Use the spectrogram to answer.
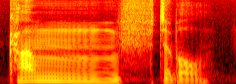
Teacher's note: So the lips do not come together to make a true M. But what we have is we have teeth and lips. · But what we have is we have teeth and lips. We have the same mouth position as for an F, but we have all of the sound coming out of our nose like an M.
